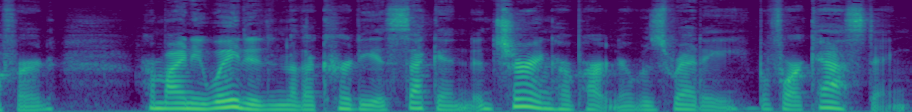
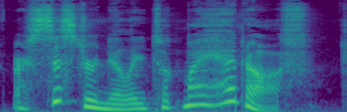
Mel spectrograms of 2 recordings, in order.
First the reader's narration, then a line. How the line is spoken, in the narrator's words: George said indignantly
